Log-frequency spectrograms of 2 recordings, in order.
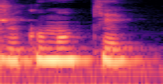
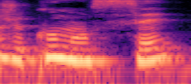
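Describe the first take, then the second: First: The middle consonant is a hard k sound. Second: The middle consonant is a soft s sound. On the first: The speaker calls it wrong. "pour éviter d'avoir" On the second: The speaker calls it right. "avec un son se"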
